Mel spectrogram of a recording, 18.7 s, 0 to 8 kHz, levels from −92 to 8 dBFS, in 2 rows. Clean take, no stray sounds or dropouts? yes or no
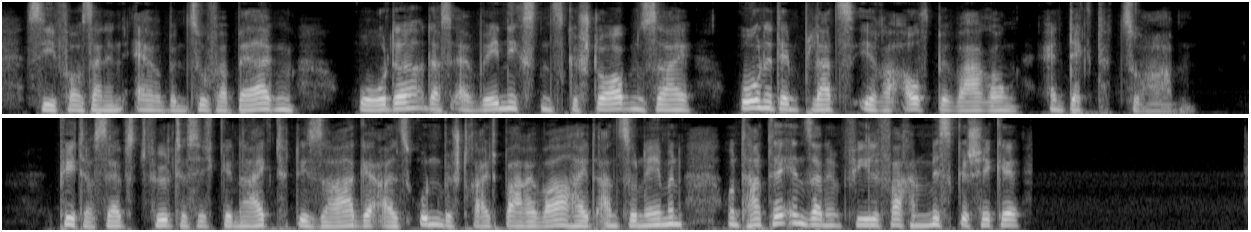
yes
